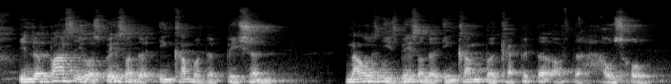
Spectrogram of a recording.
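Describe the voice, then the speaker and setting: With lively intonation and a medium pitch, a man talks at a fairly quick pace amid audible room echo. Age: 70s. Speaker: financial commentator and speaker. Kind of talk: public talk. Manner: conversational, engages audience.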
